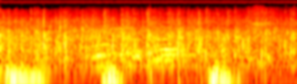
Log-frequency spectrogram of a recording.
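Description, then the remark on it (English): A church audience claps steadily in a dense, sustained round of applause given as a hand clap of prayer, with murmuring voices and scattered calls rising through the clapping. “Why don't you give him a hand clap of prayer?”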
